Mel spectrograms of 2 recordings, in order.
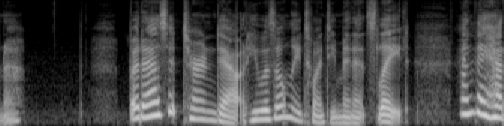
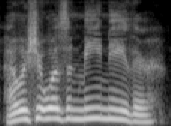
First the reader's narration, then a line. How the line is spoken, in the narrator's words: croaked Willie gloomily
